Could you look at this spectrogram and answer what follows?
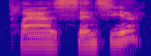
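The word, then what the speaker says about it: Plascencia: Plasencia.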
